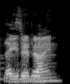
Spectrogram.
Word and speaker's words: Betadine: Yeah, Betadine, I believe, is how you say this thing, and this is the new quack cure. So if you're on Wall Street bets, Betadine, iodine, that's their new thing. – Yep, Betadine.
